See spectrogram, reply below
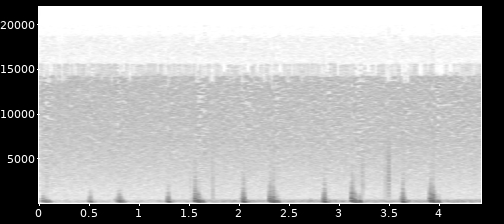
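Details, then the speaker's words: Heart auscultation over the pulmonary artery in mitral stenosis: regular heart sounds with an accentuated second sound split into two close parts. "на лёгочной артерии при митральном стенозе выслушивается акцент и расщепление второго"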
